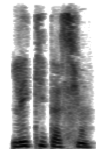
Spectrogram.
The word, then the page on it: l'equitation: frances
